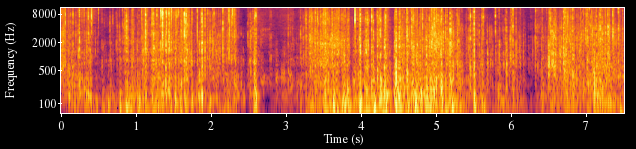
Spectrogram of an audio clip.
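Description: An empty, clear, thin plastic bag is crumpled, stretched and crinkled by hand close to the microphone. It makes a dense, continuous crackle of sharp, bright rustles over low handling noise, with two brief lulls before the crinkling picks up again.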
